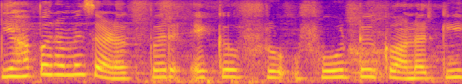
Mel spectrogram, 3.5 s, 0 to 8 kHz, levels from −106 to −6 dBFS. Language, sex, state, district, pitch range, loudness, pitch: Hindi, female, Uttar Pradesh, Muzaffarnagar, 230-275 Hz, -15 LUFS, 255 Hz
